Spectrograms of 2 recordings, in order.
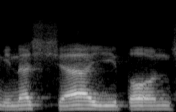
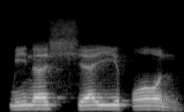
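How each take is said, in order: First: The 'ai' glide is stretched out long. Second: The 'ai' glide is said softly and smoothly. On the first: The speaker calls it wrong. "Atau dipanjangin" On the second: The speaker calls it right. "dibaca lembut"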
